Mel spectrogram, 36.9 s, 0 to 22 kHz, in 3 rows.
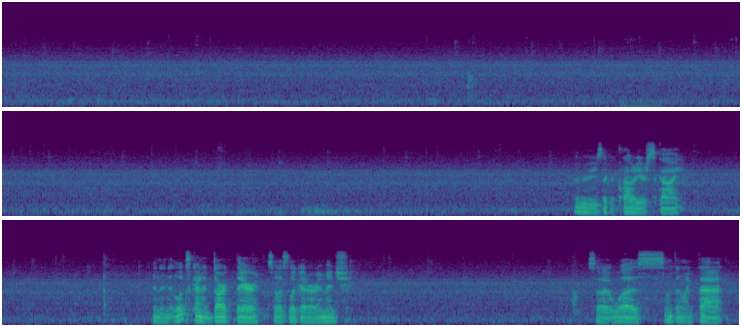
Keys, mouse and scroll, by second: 31.1 click.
